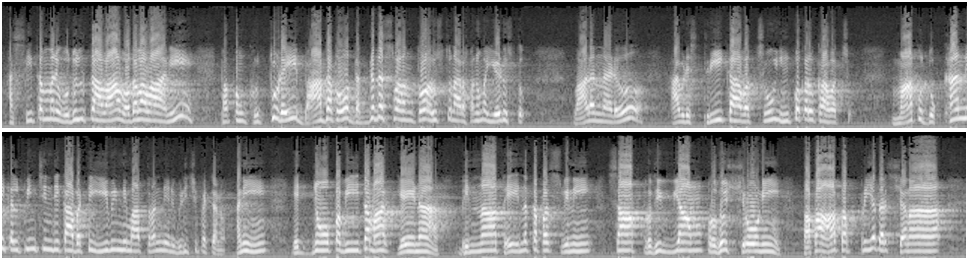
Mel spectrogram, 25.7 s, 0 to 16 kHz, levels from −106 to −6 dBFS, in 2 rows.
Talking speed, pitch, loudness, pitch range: 75 wpm, 225 Hz, -13 LUFS, 200-245 Hz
